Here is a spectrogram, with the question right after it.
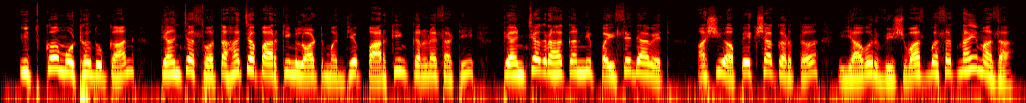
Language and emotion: Marathi, angry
